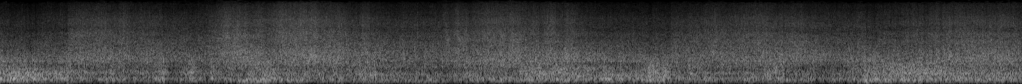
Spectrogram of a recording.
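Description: Wind-driven waves on a flooded lake washing and sloshing against the shoreline and tree trunks, swelling and easing every few seconds, with wind rumbling on the microphone.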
